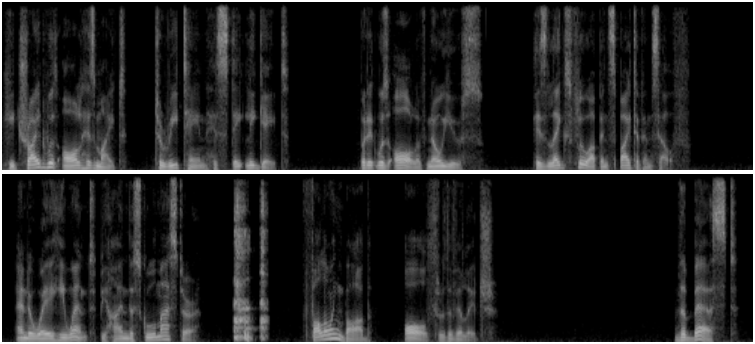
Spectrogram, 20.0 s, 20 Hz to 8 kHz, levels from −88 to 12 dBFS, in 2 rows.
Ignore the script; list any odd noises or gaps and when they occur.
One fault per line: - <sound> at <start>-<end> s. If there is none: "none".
- cough at 13.1-13.6 s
